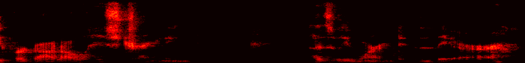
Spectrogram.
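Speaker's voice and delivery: hushed conspiratorial aside; whispering. Real, not acted. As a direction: drop to a whisper for the joke. Joking aside about kitten.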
